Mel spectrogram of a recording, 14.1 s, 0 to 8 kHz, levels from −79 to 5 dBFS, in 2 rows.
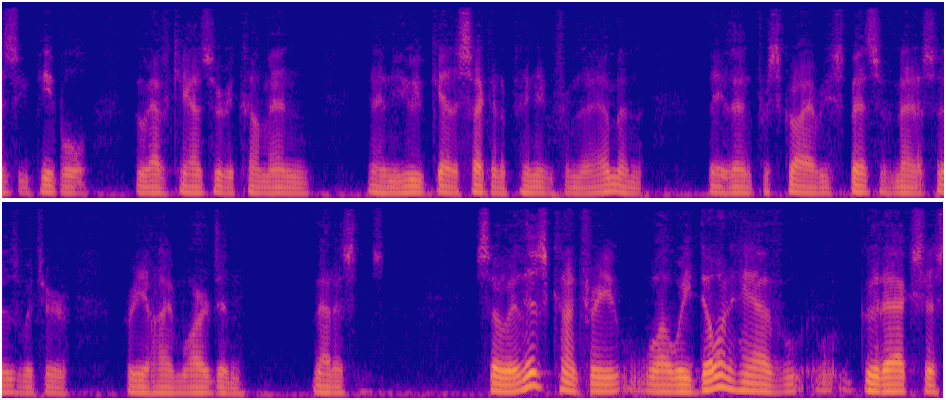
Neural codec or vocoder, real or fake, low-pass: codec, 16 kHz, 1.1 kbps, Voila-Tokenizer; fake; 7.2 kHz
